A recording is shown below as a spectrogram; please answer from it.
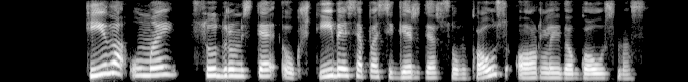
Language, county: Lithuanian, Vilnius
